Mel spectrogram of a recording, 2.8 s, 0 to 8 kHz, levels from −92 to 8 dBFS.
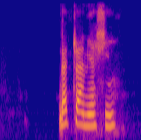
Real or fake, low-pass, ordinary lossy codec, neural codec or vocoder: fake; 7.2 kHz; Opus, 64 kbps; codec, 16 kHz, 8 kbps, FunCodec, trained on Chinese and English, 25 frames a second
